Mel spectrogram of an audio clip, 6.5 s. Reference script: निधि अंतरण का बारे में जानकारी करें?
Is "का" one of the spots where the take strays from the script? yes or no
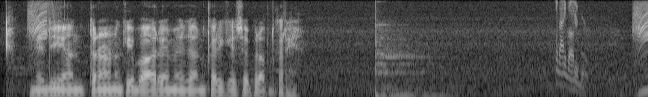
yes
